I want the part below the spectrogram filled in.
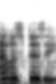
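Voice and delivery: put-on mournful, sad, downcast voice. Retelling a school story, speaker acts out a girl answering her teacher, mock-sad voice. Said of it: "in a sad voice".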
